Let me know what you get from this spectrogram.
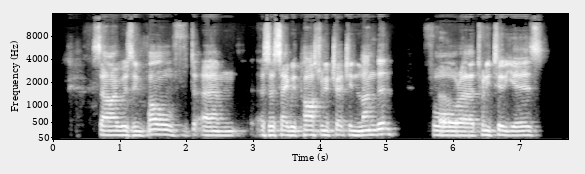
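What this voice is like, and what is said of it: British accent. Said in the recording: “I'm a Brit. You can probably tell from my accent”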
